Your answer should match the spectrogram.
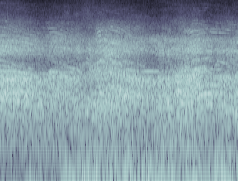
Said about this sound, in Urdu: صلوات پڑھ لیں ذرا محمد والے.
